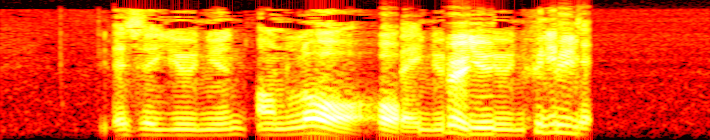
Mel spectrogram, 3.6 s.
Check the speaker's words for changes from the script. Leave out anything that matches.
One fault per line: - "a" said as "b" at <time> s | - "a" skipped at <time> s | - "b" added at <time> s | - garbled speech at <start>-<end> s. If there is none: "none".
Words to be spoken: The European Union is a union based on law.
- "European Union" skipped at 0.6 s
- "based" skipped at 1.2 s
- garbled speech at 1.9-3.0 s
